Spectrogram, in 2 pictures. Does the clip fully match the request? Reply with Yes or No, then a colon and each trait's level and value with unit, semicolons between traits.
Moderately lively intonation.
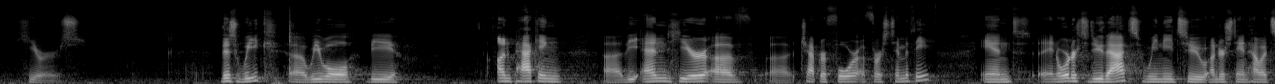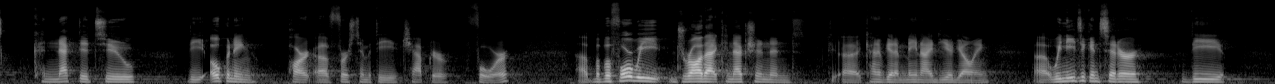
Yes: average, 3.0 semitones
